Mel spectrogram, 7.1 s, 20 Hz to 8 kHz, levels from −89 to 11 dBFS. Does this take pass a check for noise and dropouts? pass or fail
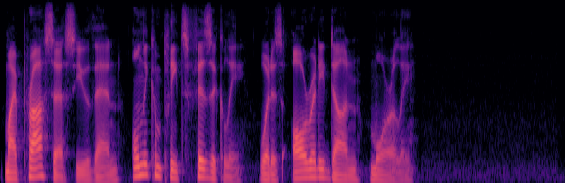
pass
